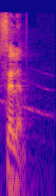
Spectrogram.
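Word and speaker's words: tselem: So the word selem, image is the word selem. Let me spell that for you. T-S-E-L-E-M. T-S-E-L-E-M. T-S-E-L-E-M. Selem.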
